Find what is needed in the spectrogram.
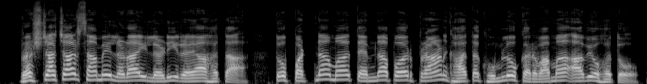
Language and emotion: Gujarati, neutral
